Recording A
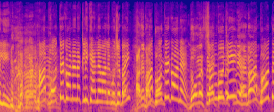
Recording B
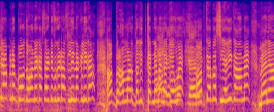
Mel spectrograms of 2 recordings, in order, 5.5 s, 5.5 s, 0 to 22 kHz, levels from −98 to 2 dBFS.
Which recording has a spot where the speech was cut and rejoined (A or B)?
B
